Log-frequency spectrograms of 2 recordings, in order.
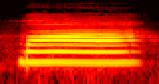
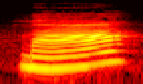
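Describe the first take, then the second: First: The word is said in the first tone. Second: The word is said in the second tone.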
